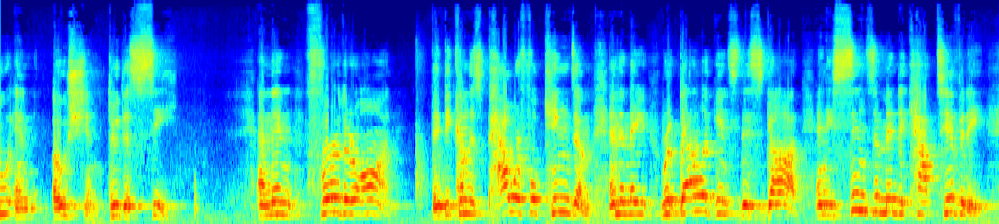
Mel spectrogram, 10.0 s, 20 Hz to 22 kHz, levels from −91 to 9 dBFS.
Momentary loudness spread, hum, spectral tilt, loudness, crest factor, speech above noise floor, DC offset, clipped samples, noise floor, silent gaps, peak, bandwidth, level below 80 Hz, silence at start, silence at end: 6 LU; none; -4 dB/octave; -12 LUFS; 12 dB; 28 dB; under 0.1%; 0.1%; -39 dBFS; none; 0 dBFS; 19.5 kHz; -46 dBFS; 0 s; 0 s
